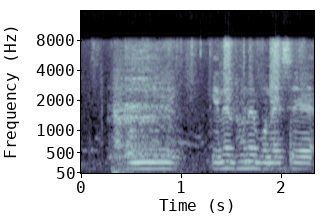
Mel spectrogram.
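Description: A person speaking, with short stretches of voiced talk; no other distinct sound stands out.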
